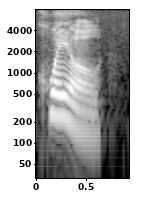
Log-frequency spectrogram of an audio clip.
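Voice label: "quail", English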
